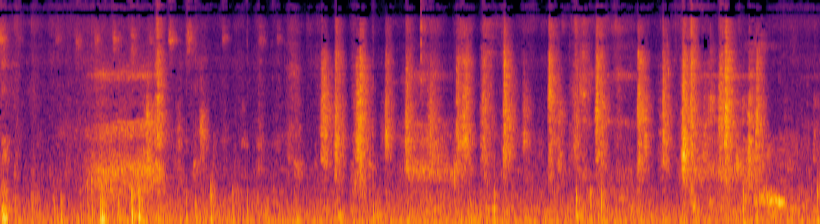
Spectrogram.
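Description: Quick panting breaths, a few a second, with a short whine about a second in.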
